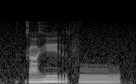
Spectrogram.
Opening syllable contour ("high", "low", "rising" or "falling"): low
